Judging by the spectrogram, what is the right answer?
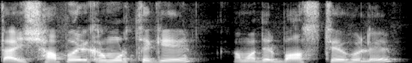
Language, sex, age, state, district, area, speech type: Bengali, male, 30-45, West Bengal, South 24 Parganas, rural, spontaneous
